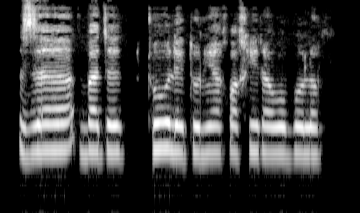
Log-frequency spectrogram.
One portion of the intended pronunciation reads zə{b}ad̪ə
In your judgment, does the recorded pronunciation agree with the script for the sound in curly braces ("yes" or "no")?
yes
